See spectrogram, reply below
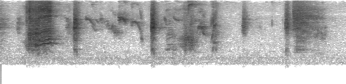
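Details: Red-winged blackbirds in winter, perched high on backyard tree branches in Southern Ontario, Canada, chirping at each other: a string of short, high, harsh chirps and squeaky notes with brief gaps, one louder burst at the start and another near the end.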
